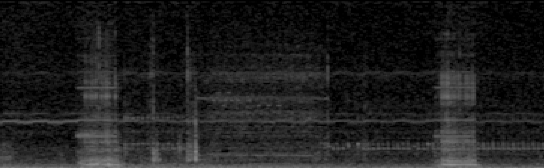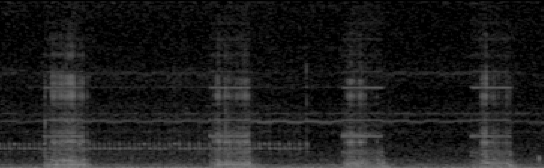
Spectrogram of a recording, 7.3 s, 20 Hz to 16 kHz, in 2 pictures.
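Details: RepRap 3D printer with Gen 6 motherboard, jogging an axis in 0.1, 1 and 10 mm steps over USB: short, clean buzzing moves about once a second, same pitch and length; stepper motor working normally.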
